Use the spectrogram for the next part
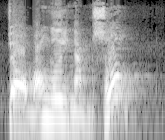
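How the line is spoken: Loud barked command. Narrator (Vietnamese): Chí Tôn quát to

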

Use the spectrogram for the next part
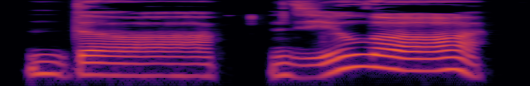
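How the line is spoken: Easy drawl. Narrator (Russian): протянул Зень, разряжая обстановку

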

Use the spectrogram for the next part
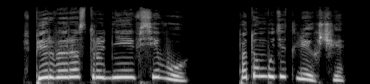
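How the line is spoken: Sighing. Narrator (Russian): вздохнула рядом со мной Ида

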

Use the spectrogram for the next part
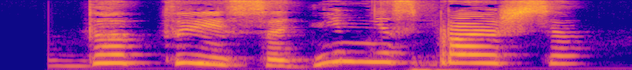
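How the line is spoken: Laughing. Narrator (Russian): засмеялся шеф

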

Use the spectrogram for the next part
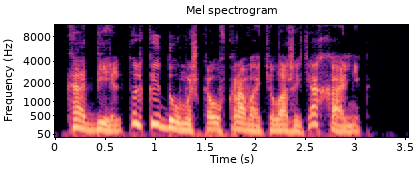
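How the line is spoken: Chuckle, then speaking. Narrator (Russian): Влад хохотнул и сказал

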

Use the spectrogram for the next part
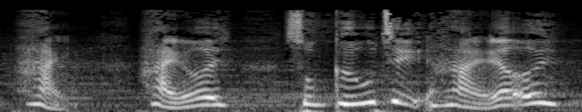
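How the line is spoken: Terrified wailing scream. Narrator (Vietnamese): Hồng sợ hãi tột độ, chị gào khóc thảm thiết, hét lớn

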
